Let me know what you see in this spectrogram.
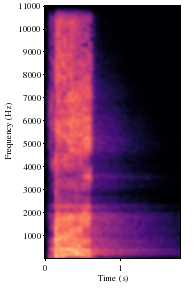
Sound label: Infested Splitter Split Vocal Pain; Warframe; Grey Strain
